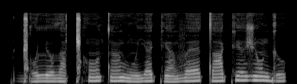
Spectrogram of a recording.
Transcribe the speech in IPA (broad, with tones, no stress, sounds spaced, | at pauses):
ɡ͡ǁ o˩ lʲ o˩ ð a˩ ǁʰ õ˨˦ t œ̃˨˦ v ũ˩ j ɛ˨˦ kʲ ã˩ v ɛ˨˦ t a˨˦ kʲ ɘ˦˥ ʒ õ˦˥ ɡʲ u˨˦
